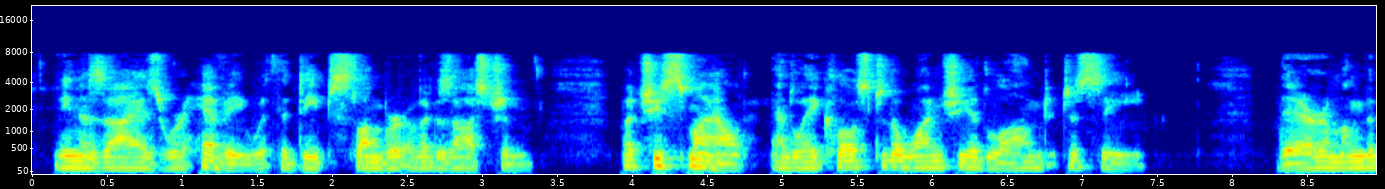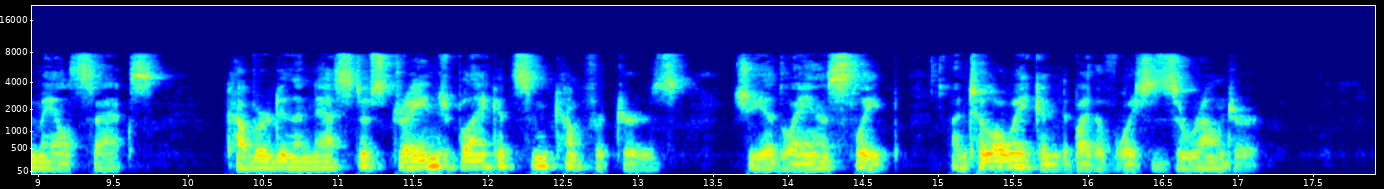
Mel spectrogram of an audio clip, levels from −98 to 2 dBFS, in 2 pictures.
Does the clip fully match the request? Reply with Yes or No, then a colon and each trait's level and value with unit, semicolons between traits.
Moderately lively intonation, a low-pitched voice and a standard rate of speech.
Yes: average, 3.0 semitones; low, 110 Hz; average, 165 wpm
